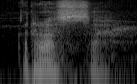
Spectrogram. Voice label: "ras sa", Biak

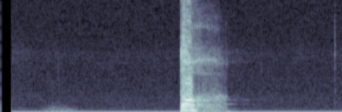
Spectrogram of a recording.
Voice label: "derecho", itza

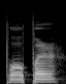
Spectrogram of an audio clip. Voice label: "popvr", Apatani

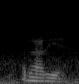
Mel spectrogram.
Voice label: "raria", day, Wamesa

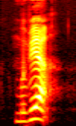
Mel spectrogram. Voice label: "mwbya", Apatani

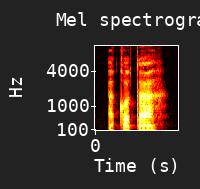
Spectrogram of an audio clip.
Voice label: "ákótá", Apatani

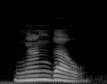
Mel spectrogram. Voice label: "nganggau", confused, Wamesa

